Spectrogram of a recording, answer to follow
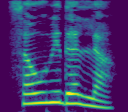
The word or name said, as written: ಸೌವಿದಲ್ಲ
